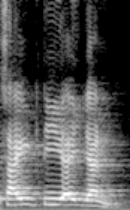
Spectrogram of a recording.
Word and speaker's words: chitin: made up of chitin chitin chi t i n you have to pronounce it as chitin chitin is nothing but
